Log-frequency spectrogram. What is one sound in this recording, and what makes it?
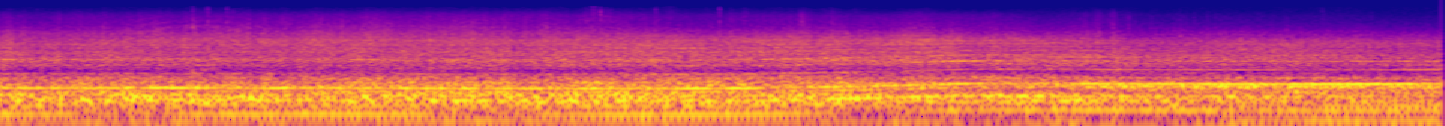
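A tractor engine drones and hums alongside.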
